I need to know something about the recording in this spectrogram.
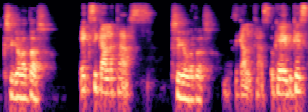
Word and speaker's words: Xygalatas: It's not easy. It's Xygalatas.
